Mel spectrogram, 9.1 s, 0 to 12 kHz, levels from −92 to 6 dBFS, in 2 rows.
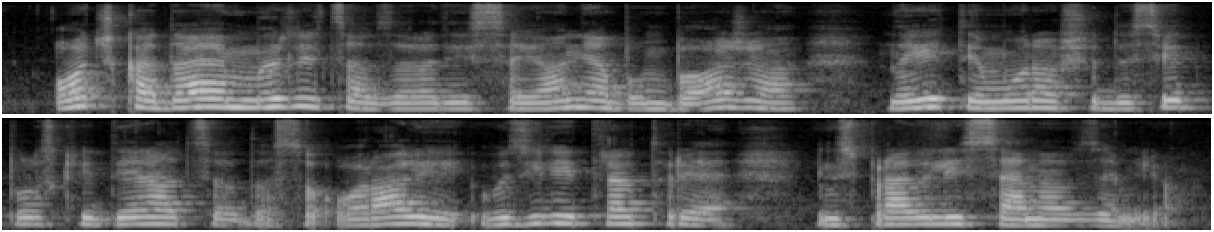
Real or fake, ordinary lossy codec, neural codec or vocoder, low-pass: real; none; none; 10.8 kHz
